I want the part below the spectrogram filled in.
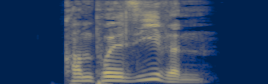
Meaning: strong dative masculine/neuter singular of kompulsiv
- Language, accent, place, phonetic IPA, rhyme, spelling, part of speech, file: German, Germany, Berlin, [kɔmpʊlˈziːvm̩], -iːvm̩, kompulsivem, adjective, De-kompulsivem.ogg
